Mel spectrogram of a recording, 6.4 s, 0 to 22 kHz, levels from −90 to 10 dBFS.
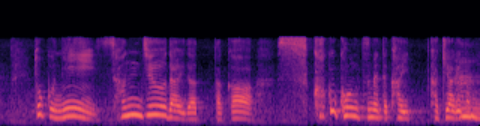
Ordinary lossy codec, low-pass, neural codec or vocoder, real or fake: none; 7.2 kHz; none; real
